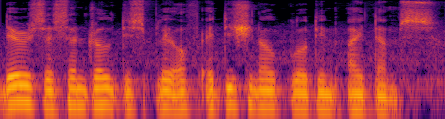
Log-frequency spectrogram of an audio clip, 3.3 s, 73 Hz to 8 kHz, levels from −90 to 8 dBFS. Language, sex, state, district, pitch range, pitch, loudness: English, male, Nagaland, Dimapur, 100-120 Hz, 110 Hz, -19 LUFS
